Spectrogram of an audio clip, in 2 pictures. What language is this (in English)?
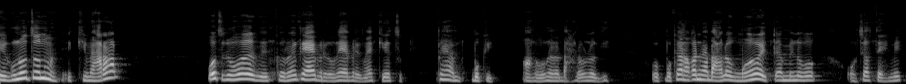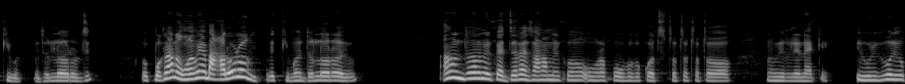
Odual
